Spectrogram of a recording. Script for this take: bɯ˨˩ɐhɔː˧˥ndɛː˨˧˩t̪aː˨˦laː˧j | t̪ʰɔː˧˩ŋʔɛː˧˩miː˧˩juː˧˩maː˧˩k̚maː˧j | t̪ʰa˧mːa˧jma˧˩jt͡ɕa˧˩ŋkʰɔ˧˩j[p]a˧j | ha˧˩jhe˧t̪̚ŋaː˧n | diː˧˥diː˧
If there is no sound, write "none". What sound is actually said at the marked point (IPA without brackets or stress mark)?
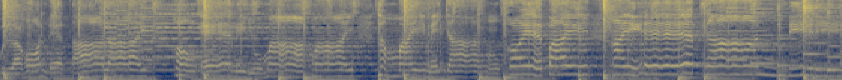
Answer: p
